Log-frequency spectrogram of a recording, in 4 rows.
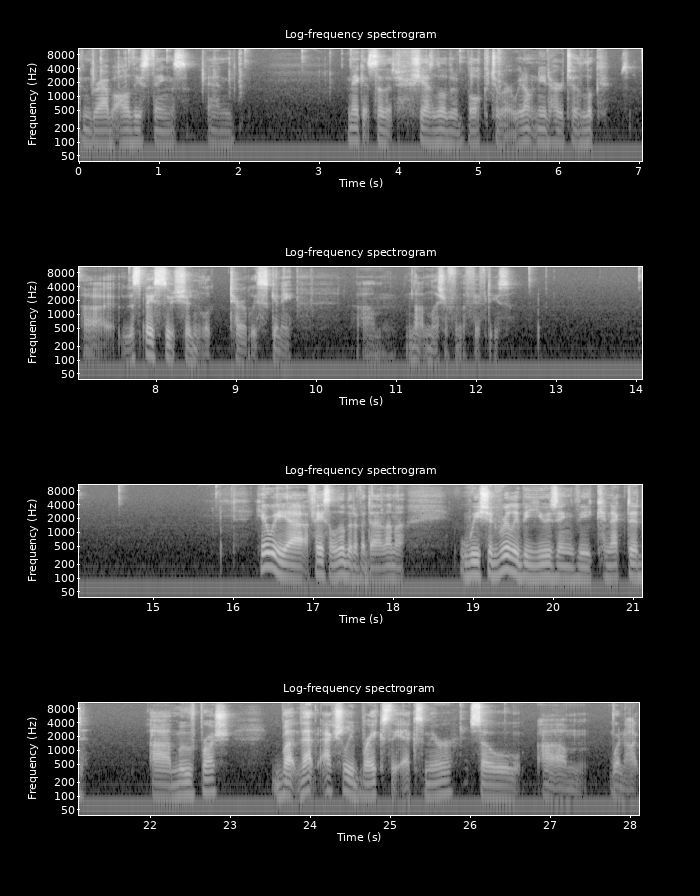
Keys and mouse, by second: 0.1 a, 0.6 b, 1.5 a, 1.9 b, 4.9 a, 5.1 b, 9.7 a, 9.9 b, 14.6-16.6 drag, 27.1-28.1 middle drag.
